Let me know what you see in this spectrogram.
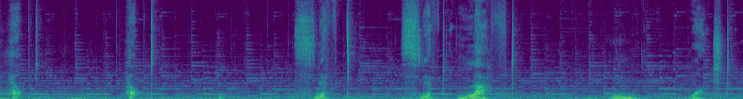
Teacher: The T sound is the one we begin with. The T sound is voiceless, so it doesn't shake.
